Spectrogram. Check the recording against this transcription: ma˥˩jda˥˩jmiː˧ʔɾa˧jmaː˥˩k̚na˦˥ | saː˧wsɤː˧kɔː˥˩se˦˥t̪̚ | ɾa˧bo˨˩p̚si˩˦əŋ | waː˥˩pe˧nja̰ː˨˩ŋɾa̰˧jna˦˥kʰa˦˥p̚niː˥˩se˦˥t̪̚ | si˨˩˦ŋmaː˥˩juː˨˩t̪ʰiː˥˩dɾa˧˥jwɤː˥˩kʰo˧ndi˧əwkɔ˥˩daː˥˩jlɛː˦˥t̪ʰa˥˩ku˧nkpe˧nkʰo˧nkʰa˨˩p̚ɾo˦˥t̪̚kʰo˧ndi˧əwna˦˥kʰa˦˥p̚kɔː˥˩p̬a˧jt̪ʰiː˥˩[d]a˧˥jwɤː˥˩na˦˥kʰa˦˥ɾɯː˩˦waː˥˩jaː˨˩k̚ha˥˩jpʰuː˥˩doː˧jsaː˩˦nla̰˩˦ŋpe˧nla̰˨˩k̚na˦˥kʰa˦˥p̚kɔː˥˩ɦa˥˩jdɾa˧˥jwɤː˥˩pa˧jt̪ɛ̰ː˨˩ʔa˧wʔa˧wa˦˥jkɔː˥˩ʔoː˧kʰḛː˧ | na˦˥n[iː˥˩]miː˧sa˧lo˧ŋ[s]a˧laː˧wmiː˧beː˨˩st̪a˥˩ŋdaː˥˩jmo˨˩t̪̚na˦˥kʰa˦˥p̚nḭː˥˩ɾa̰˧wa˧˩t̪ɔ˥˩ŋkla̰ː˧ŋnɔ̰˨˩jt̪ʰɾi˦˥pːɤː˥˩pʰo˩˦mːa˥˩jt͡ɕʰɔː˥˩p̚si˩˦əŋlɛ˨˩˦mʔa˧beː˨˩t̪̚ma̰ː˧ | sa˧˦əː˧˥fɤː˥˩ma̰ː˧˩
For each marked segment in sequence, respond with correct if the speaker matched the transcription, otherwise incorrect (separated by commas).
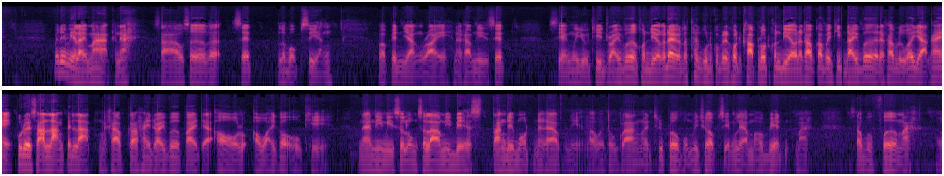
correct, correct, correct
